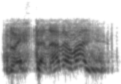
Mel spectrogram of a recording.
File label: trick, mood low, speech; War Thunder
